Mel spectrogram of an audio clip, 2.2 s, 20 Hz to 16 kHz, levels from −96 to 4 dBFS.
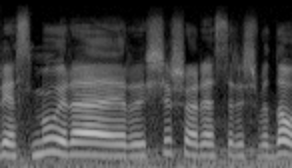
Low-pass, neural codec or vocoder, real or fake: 14.4 kHz; none; real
